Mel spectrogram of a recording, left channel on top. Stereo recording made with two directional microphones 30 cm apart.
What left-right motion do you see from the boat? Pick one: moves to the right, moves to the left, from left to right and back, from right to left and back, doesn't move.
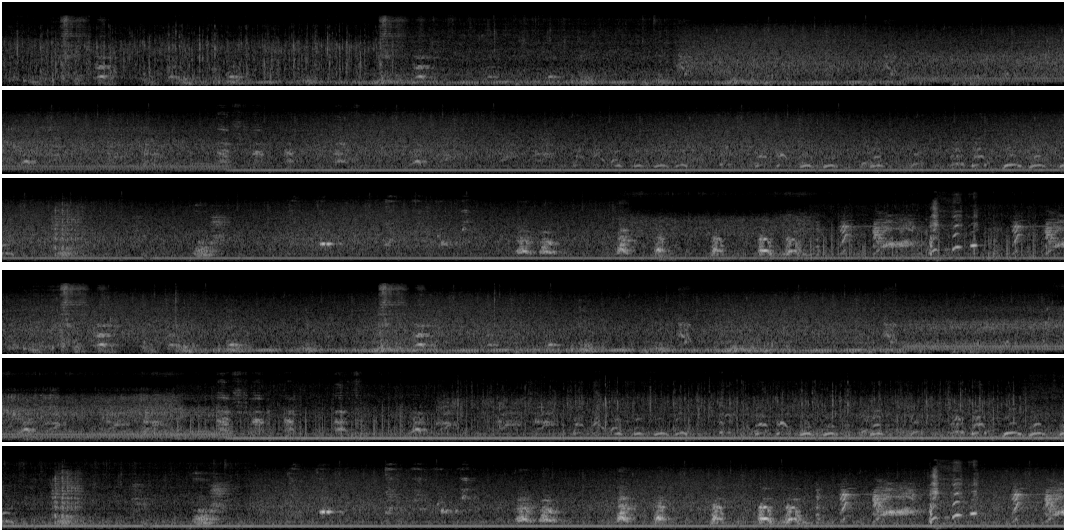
doesn't move.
